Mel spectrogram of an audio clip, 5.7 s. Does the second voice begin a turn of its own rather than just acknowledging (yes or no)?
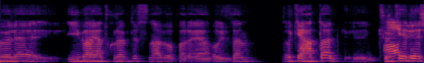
yes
